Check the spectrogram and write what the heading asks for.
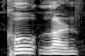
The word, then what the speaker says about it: Koh Larn: আসলে এটিকে সবাই সচরাচর কোরাল আইল্যান্ড বলে থাকে তবে এটি সঠিক যে উচ্চারণটি হচ্ছে কোলার্ন আইল্যান্ড সো কোলার্ন আইল্যান্ড হোক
